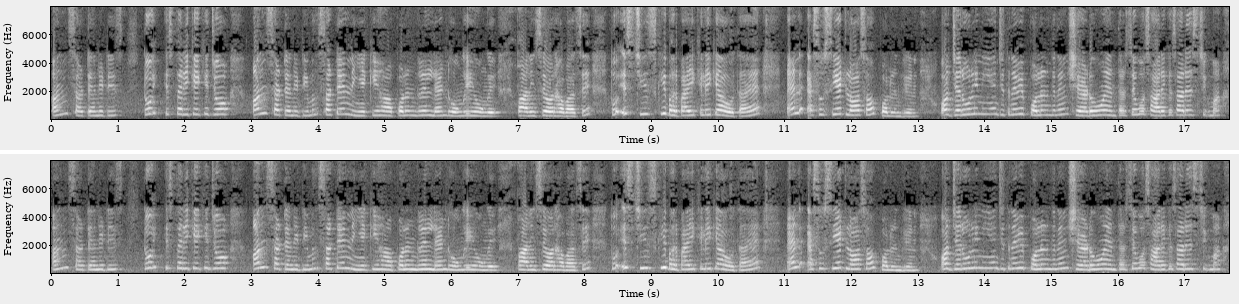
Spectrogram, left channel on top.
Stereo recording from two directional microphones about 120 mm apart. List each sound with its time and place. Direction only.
0.0 s a woman's voice: 35° left (ahead or behind)
5.2 s speech: centre (ahead or behind)
5.8 s a woman's voice: 20° left (ahead or behind)
6.1 s a woman's voice: 40° left (ahead or behind)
